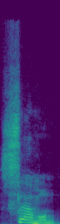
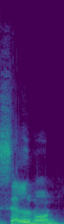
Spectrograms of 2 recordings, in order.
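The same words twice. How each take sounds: First: স্যামন with silent l, "se-mon"; correct pronunciation. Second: স্যালমন with the l sounded, "sel-mon"; common mispronunciation. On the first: Teacher answering how it should sound, correctly pronounced. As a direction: leave the l out entirely in স্যামন. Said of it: "এর উচ্চারণ কি হবে". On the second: Teacher showing how we stress the l, mispronounced. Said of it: "stress দিই". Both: Shown as a demonstration.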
